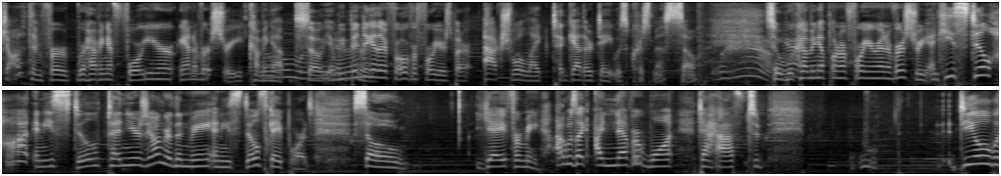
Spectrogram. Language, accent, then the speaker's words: English; United States; as an American white woman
